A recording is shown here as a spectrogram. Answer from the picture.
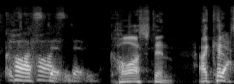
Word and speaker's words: Cawston: It's Cawston. Cawston. I kept saying Cawston, but there's an A in there. You could say Cawston.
